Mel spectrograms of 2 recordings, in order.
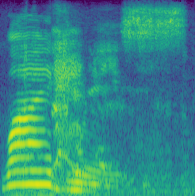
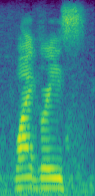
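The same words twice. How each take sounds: First: The pitch falls steeply in an exaggerated way. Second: The pitch stays flat and monotone throughout. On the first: The speaker calls it right. "But try like this. Exaggerated" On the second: The speaker calls it wrong. "you're speaking like this. It sounds like a robot"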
